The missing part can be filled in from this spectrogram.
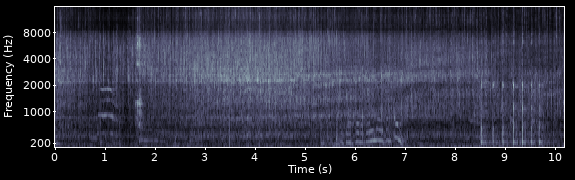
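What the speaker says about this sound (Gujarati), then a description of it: "આપણે એનો વઘાર કરી નાખીએ." Mustard seeds, cumin and sesame seeds sizzle steadily in hot oil over a village cookstove, with a constant hiss and some low rumbling. Scattered sharp pops come near the end.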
